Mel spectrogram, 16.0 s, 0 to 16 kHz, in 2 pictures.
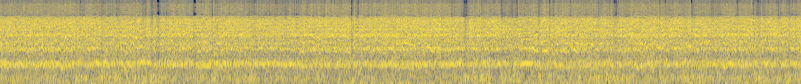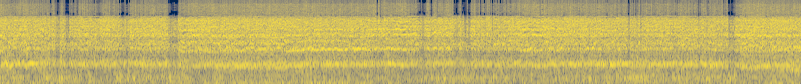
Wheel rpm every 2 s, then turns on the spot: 230, 230, 220, 230, 230, 220, 230, 220.
none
